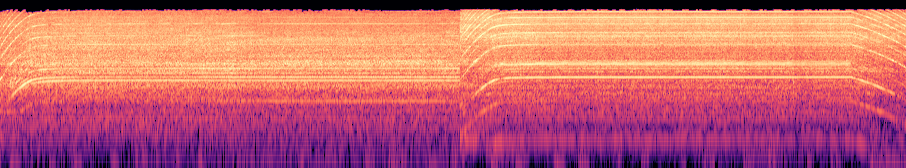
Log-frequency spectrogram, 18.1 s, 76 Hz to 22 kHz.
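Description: Bosch POF 1400 ACE 1400 W wood router running with no load at its lowest speed setting. Its motor whine rises as it spins up at the start, breaks off and spins up again about nine seconds in, runs steadily, then winds down near the end.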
